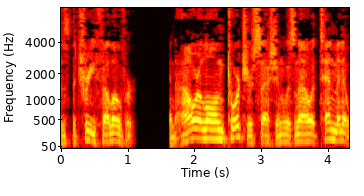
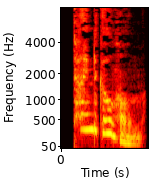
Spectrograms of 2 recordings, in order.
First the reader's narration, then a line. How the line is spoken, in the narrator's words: I declared in a whisper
